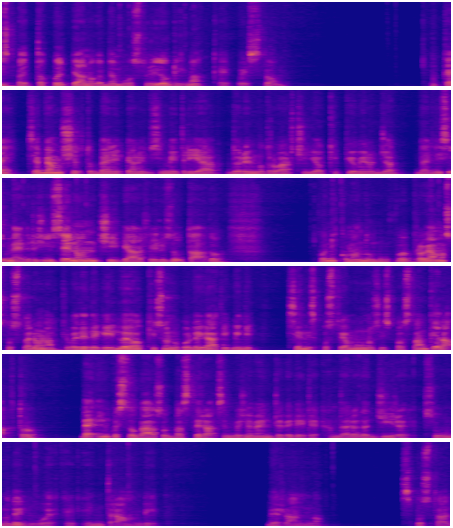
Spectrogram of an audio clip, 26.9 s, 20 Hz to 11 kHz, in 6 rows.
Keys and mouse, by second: 1.1 click, 3.8 click, 9.1 click, 12.2 click, 21.5 click, 23.7 click.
